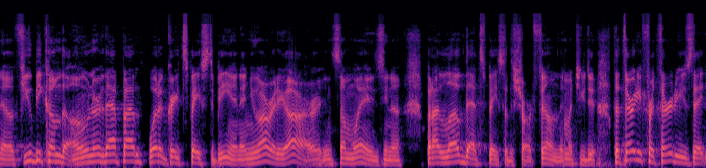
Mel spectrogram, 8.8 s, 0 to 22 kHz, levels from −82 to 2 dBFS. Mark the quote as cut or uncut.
cut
